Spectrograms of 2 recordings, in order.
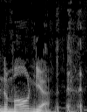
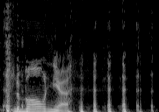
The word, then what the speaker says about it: pneumonia: Pneumonia. Pneumonia.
